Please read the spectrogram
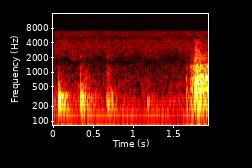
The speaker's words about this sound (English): I opened the car door. The keys were in the ignition. I jumped in.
